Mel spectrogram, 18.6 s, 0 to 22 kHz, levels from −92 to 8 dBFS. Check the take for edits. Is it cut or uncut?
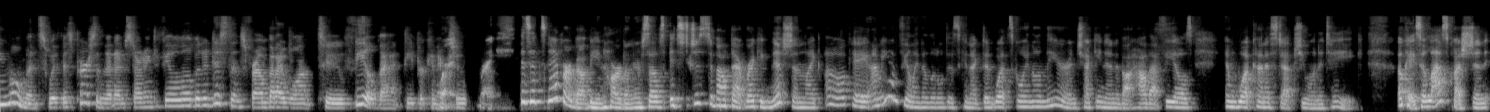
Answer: uncut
